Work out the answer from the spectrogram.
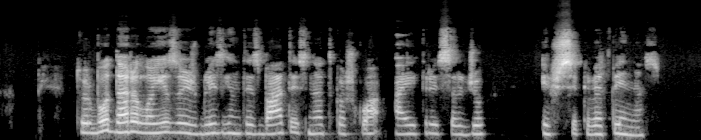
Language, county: Lithuanian, Vilnius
